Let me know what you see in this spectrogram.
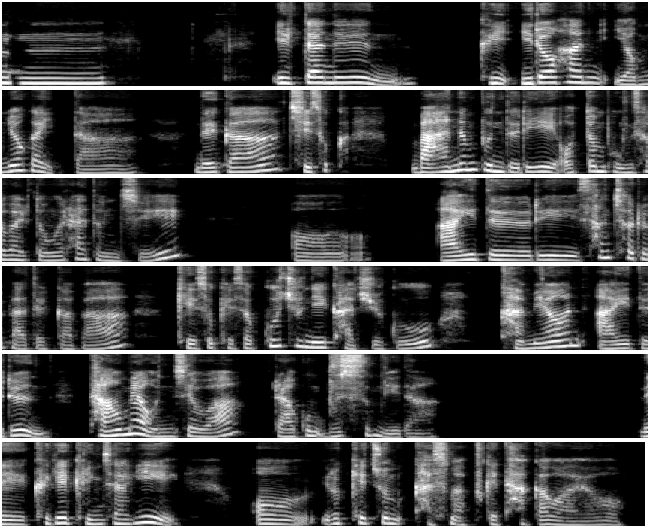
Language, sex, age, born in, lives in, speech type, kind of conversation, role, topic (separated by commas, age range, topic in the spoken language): Korean, female, 55-59, South Korea, South Korea, conversation, advice, advisor, 바쁜 생활 속에서도 의미 있는 봉사나 참여를 어떻게 꾸준히 이어갈 수 있을까요?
